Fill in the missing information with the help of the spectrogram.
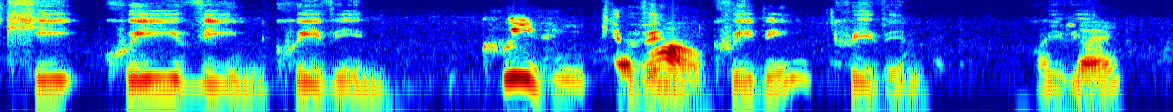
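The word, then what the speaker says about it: Caoimhín: His name is pronounced Quivin.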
